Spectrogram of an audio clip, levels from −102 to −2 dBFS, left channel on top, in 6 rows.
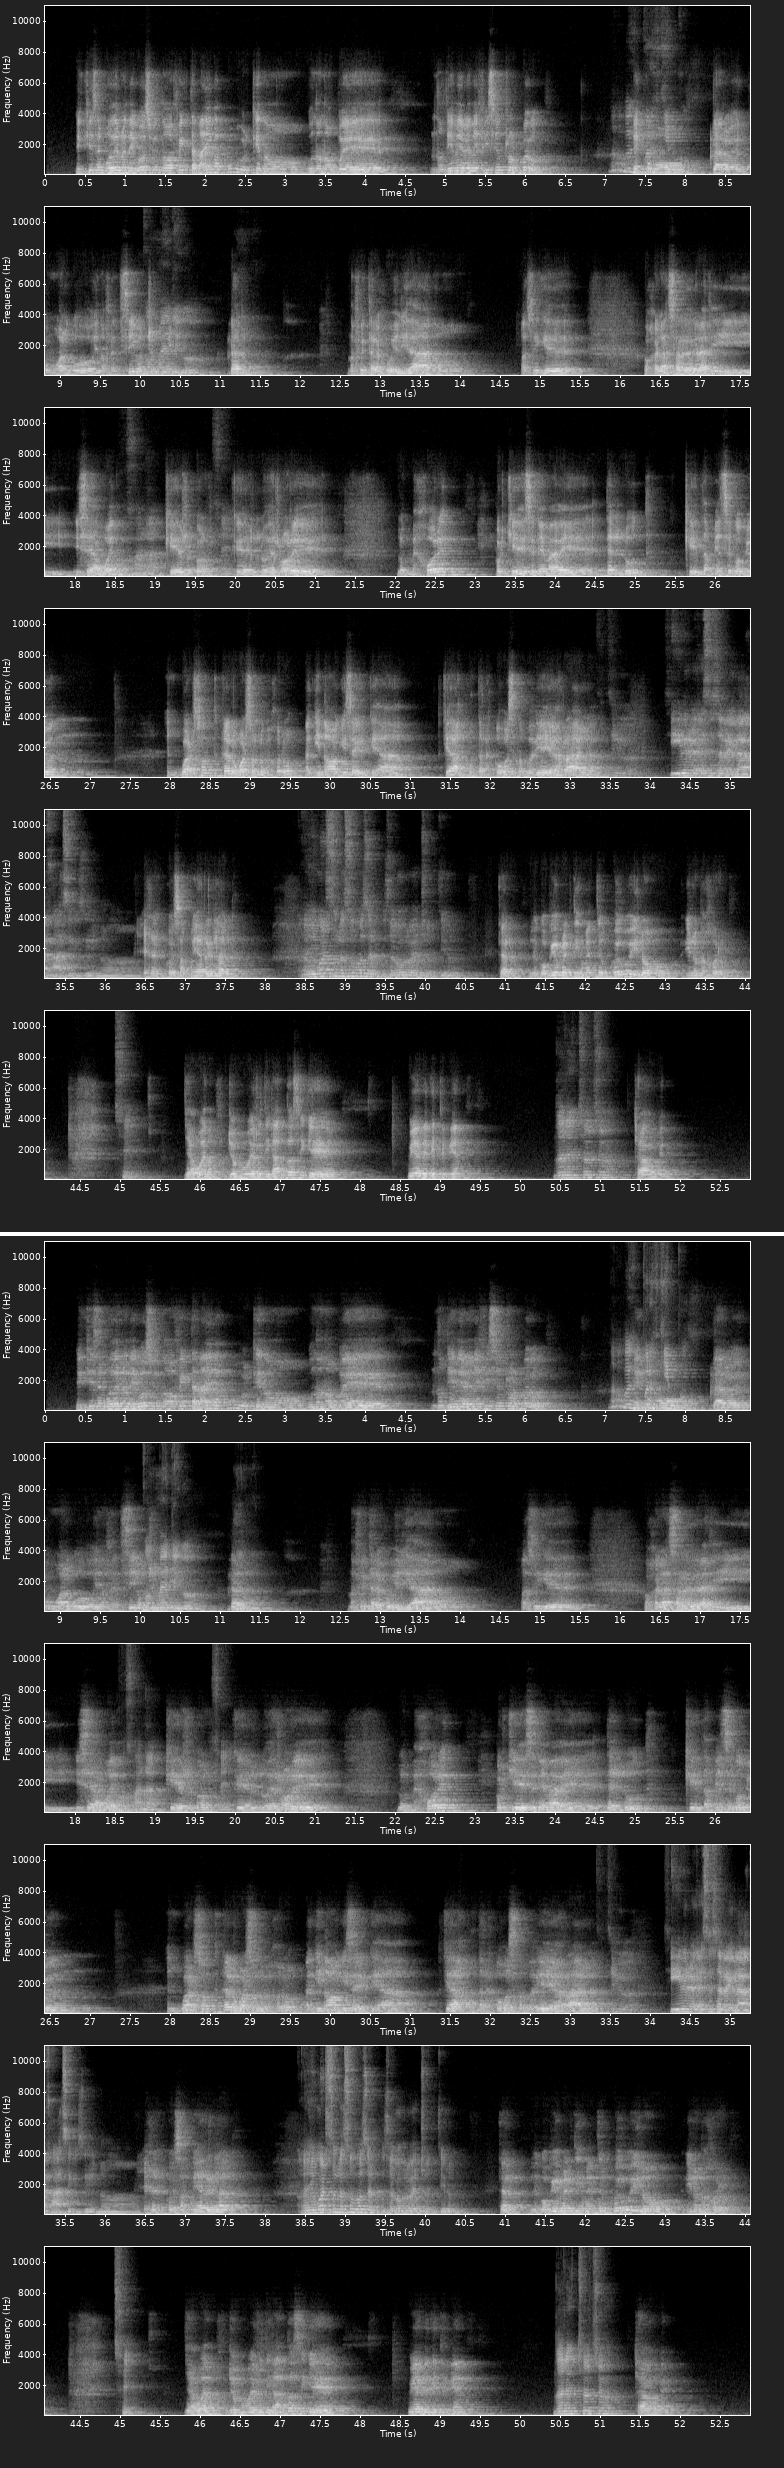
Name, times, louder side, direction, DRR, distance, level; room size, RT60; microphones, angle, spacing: voice 1, 0.5-4.2 4.8-6.2 7.5-8.0 8.3-10.5 11.1-11.3 12.6-14.0 14.8-15.4 15.7-18.6 19.1-19.7 20.0-21.1 21.4-21.7 22.0-22.8 23.3-25.0 25.6-27.0 28.0-31.1 31.4-33.4 36.5-37.6 40.9-43.8 44.4-44.7 45.8-47.8 48.6-49.3 51.4-51.8, left 2 dB, 50° left, 2 dB, 0.4 m, -22 dB
voice 2, 7.0-8.1 10.0-10.8 11.1-11.6 18.5-19.1 19.8-20.0 33.5-33.9 34.2-36.5 38.4-40.4 44.9-45.1 50.4-51.1, right 2 dB, 35° right, 1 dB, 0.3 m, -28 dB
3.3 x 2.0 x 2.4 m, 0.92 s
head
